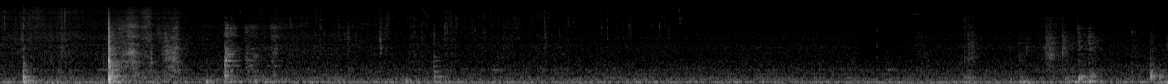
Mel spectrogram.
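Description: Tomato puree cooking with mixed vegetables in a pan, a soft continuous sizzle with a few sharp clinks of a utensil against the pan, close and quiet, no talking.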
